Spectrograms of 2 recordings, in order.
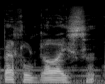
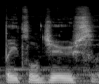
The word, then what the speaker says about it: Betelgeuse: So it's a bit like, depends how you want to pronounce it, Betelgeuse or Betelgeuse.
